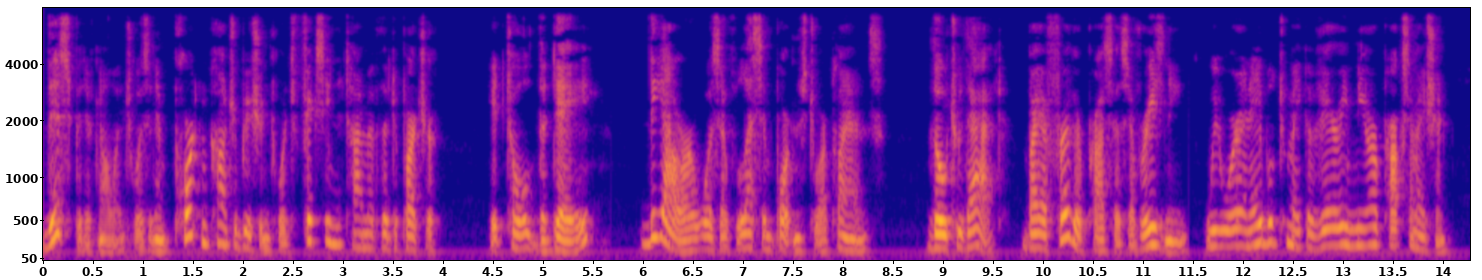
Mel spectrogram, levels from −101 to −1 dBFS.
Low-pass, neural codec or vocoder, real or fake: 7.2 kHz; none; real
